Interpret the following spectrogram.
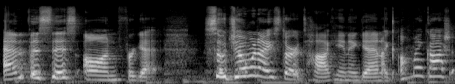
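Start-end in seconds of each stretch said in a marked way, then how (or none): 4.0-4.5 giddy gush. Retold or imitated. Giddy retold thought about Joe.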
